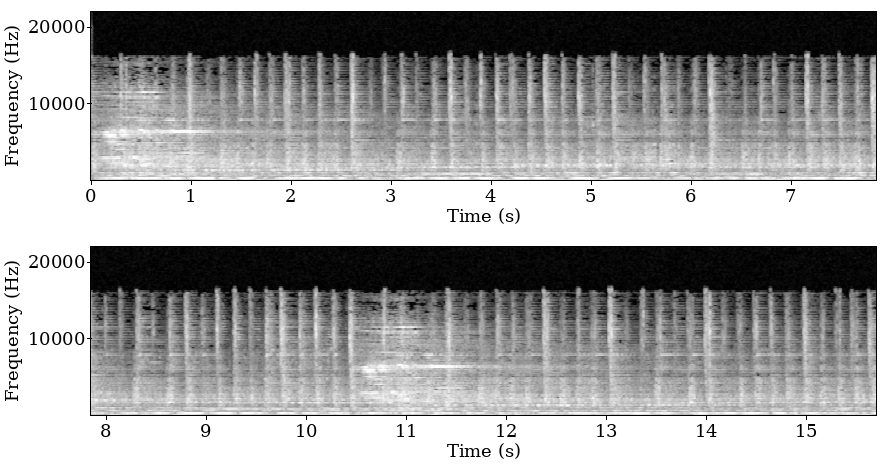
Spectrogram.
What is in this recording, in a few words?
Combat Evade Loop; assassin s creed chronicles india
